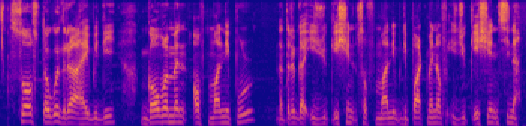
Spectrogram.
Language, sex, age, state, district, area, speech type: Manipuri, male, 30-45, Manipur, Senapati, urban, spontaneous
